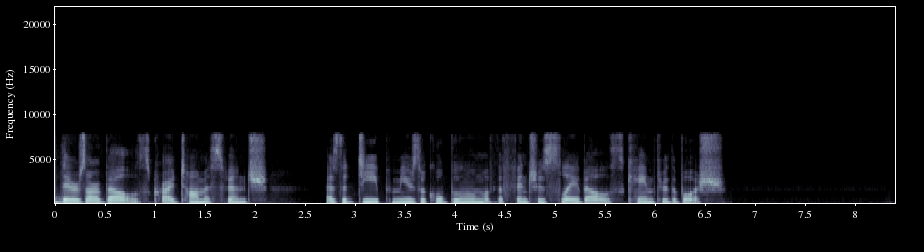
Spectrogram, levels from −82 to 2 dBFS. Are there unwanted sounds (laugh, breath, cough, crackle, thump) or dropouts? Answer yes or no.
no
